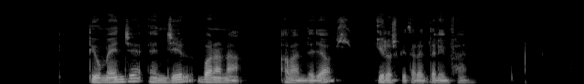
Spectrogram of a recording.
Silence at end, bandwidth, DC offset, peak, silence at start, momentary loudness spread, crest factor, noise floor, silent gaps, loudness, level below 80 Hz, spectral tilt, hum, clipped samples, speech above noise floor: 1.1 s; 11.5 kHz; under 0.1%; -12 dBFS; 0.9 s; 11 LU; 20 dB; -73 dBFS; none; -32 LUFS; -56 dBFS; -6.5 dB/octave; none; under 0.1%; 43 dB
